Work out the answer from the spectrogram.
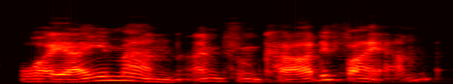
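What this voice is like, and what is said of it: Weird attempted Welsh Cardiff accent. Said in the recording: “trying to do the Cardiff accent ... It's not really Cardiff, is it? ... that's getting you know, west of Wales at that point. It sounds a bit weird. ... Bit Geordie and Welsh”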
